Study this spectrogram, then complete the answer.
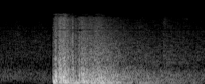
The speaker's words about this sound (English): Gaza resident Jihad Madhoun captured this airstrike on a home in the camp on September 11th.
